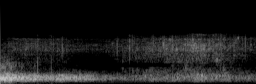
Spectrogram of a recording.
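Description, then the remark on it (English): Loud, continuous churning and gurgling of water as a ship slips under the surface, a dense bubbling rush that holds steady for a couple of seconds and eases only slightly, with no voices. “Look, it's sinking. By George, the final plunge. There she goes.”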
